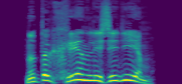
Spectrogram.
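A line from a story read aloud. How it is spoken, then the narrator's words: Furious yelling. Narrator (Russian): заорал на нас Грэм, бешено выпучив глаза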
